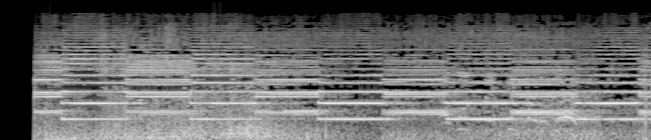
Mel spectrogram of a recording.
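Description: Two-tone emergency vehicle siren alternating between a high and a low note about every two-thirds of a second. It starts abruptly about a third of a second in.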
